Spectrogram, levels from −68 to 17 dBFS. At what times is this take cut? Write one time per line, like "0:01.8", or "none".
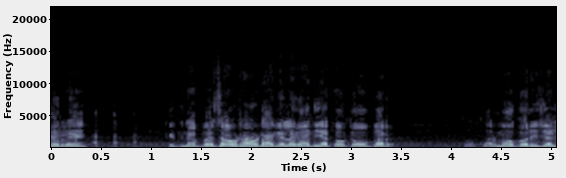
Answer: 0:02.8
